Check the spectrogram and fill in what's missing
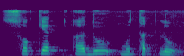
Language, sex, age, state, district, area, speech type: Manipuri, male, 18-30, Manipur, Bishnupur, rural, read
